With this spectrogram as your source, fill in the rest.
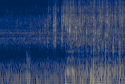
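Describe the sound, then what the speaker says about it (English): Water pours into a container of garbanzo beans, a close gurgling and splashing that grows fuller and louder as it fills. "Then we're gonna fill with water."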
